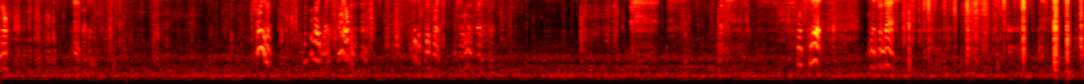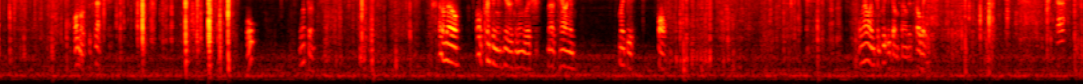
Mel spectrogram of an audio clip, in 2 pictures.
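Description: Packing tape being cut and ripped off a large cardboard box, with cardboard scraping: an irregular string of short crackling rips and scratches, denser in clusters around the middle and near the end.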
